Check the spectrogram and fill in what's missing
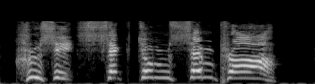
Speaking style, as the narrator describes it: bellowed Harry from the floor

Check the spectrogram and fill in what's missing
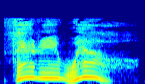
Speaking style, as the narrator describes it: said Voldemort, and Harry heard more danger in the silkiness of his voice

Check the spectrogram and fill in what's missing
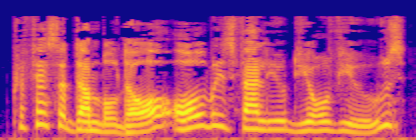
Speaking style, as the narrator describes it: said Professor McGonagall kindly

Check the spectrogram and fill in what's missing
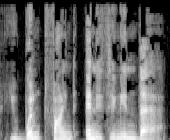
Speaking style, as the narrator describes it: said Hermione firmly

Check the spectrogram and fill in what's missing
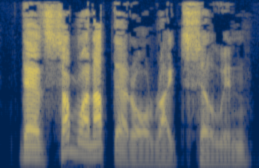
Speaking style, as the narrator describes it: said the second man sharply

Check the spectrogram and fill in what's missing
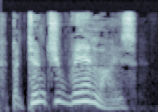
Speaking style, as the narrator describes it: whispered Hermione

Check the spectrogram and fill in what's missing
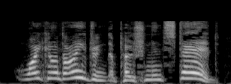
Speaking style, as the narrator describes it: asked Harry desperately

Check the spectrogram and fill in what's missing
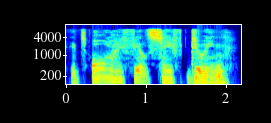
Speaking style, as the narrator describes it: said Hermione shakily

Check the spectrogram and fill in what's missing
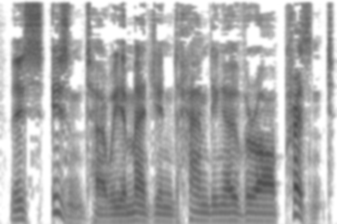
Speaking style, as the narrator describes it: said George grimly

